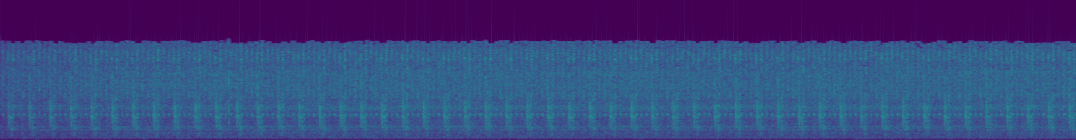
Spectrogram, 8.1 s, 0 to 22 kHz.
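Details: 2004 Honda Element EX AWD, 2.4L i-VTEC, 167,000 miles, no check engine light: fast even ticking about three per second at steady idle, still present with serpentine belt off; valves adjusted, timing chain fine; owner later found piston slap on cylinder 1.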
